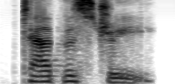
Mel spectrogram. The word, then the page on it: tapestry: Indian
